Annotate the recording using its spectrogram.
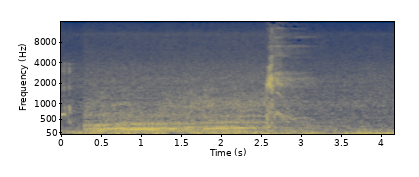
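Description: A motor vehicle's engine droning past, swelling and then fading over about two seconds, with one sharp click near the three-second mark.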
